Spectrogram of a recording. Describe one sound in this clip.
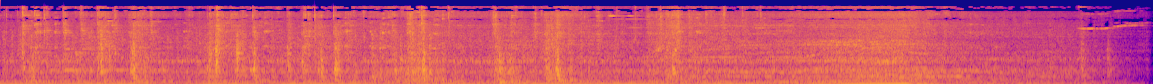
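A garbage truck's diesel engine rumbles steadily close by.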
